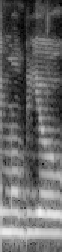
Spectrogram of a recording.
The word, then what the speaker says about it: Monbiot: thanks very much Elizabeth can I say mobo or should I be pronouncing it no you got it spot on thank you not many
